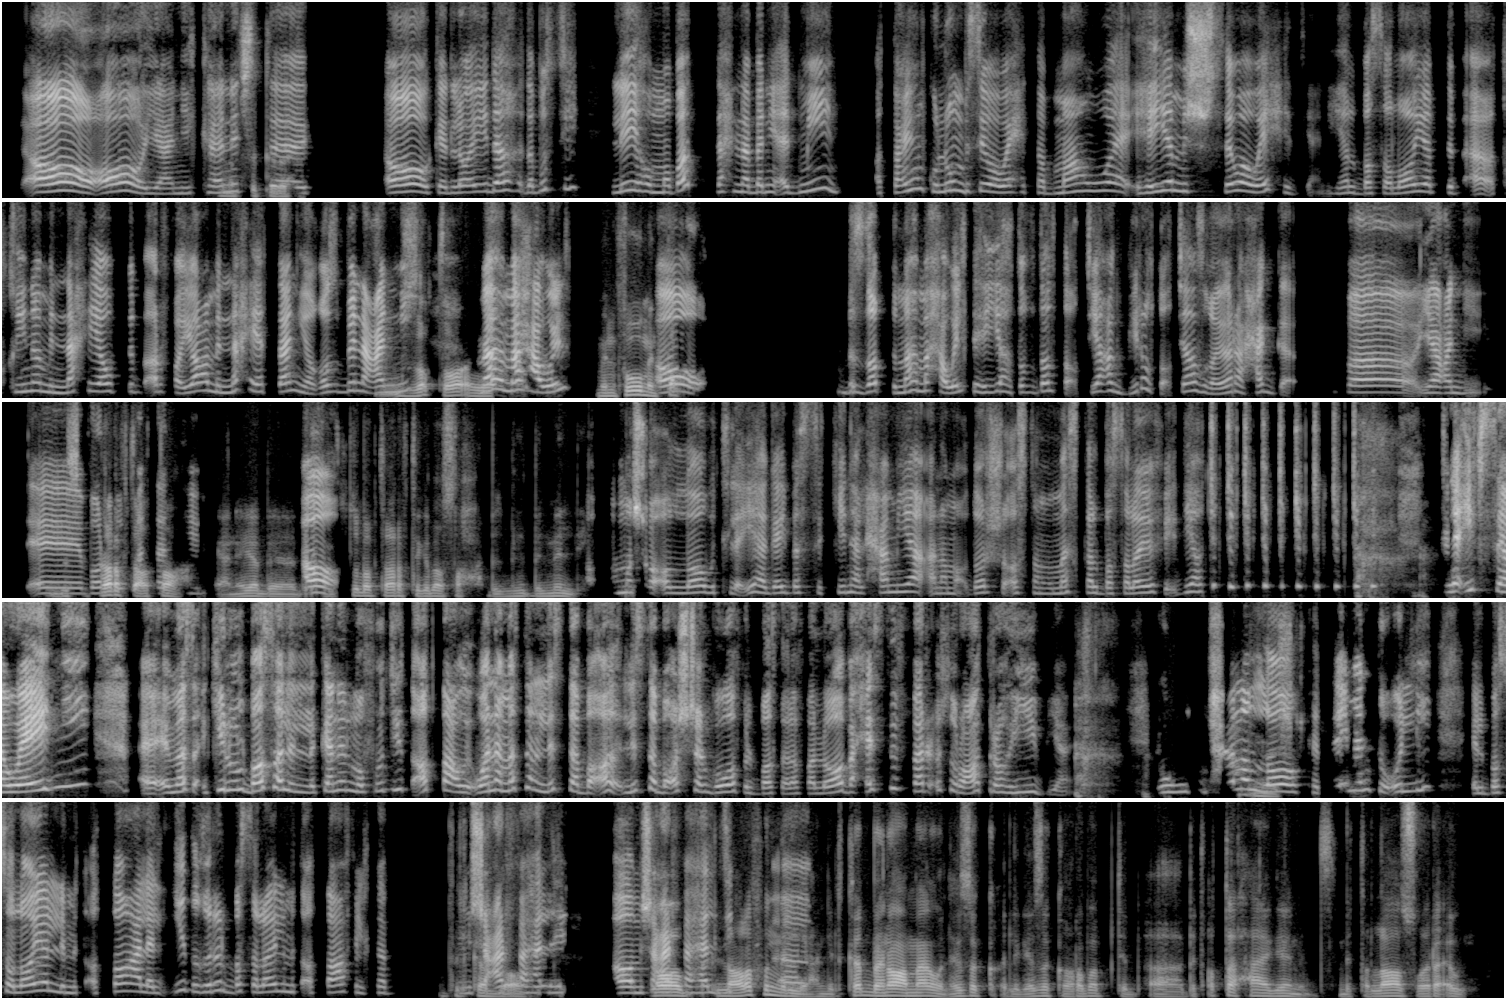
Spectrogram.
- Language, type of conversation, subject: Arabic, podcast, إيه سرّ الأكلة العائلية اللي عندكم بقالها سنين؟
- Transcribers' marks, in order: unintelligible speech; chuckle; other noise; chuckle; tapping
